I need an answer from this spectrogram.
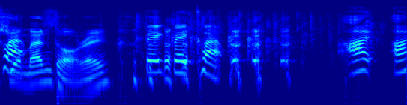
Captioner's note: audience applause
